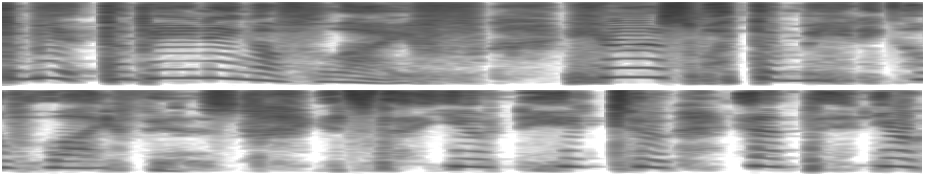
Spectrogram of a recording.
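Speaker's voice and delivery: quiet, slightly high put-on voice. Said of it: "that's my Jack imitation".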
